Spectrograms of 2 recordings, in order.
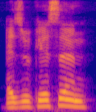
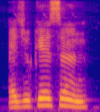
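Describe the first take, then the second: No difference in how they are said.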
